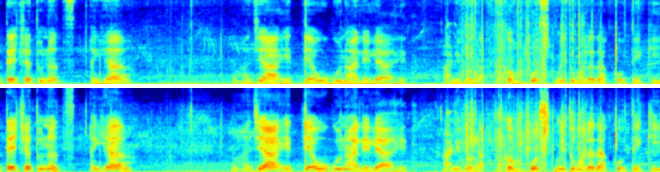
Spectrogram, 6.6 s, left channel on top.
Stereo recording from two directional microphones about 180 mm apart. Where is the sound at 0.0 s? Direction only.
20° right (ahead or behind).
